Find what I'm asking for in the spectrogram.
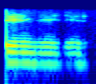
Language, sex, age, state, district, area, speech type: Urdu, male, 18-30, Uttar Pradesh, Saharanpur, urban, conversation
